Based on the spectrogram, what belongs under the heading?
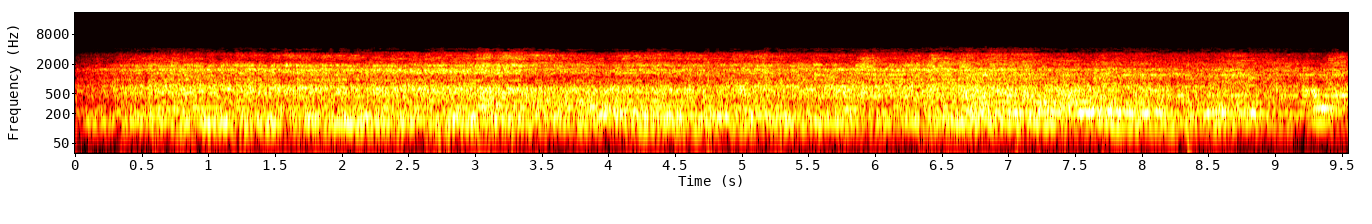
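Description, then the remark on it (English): A train derailing, its rear cars flung off the tracks just after it came out of a tunnel mouth, fills the air with a loud, continuous grinding roar of metal and rumbling rail noise, steady for nearly ten seconds with no voices. “Fearful grinding and crashing filled the air.”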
